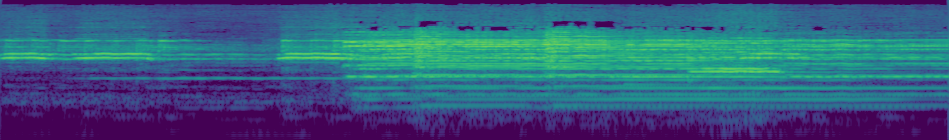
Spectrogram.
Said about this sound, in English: And the whistles and bells all around.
